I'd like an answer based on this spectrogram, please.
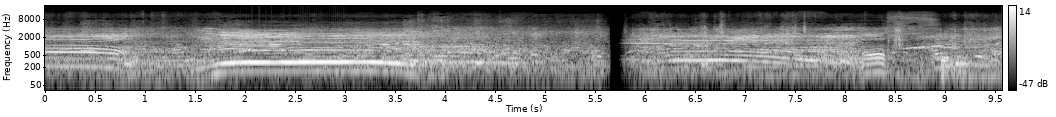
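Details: Fierce cows on a rampage, panicking their owner: a loud, long, steady moo swells and then fades. After a short break, a second bellow comes with rising and falling tones.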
